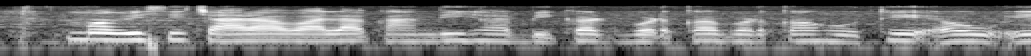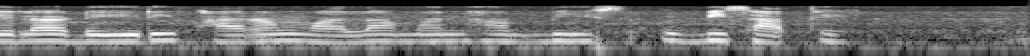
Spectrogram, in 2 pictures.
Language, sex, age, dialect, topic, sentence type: Chhattisgarhi, female, 18-24, Western/Budati/Khatahi, agriculture, statement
